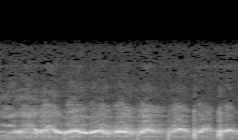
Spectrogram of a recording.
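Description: A person making a high-pitched, warbling squeaky noise with the mouth, wavering up and down in pitch.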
